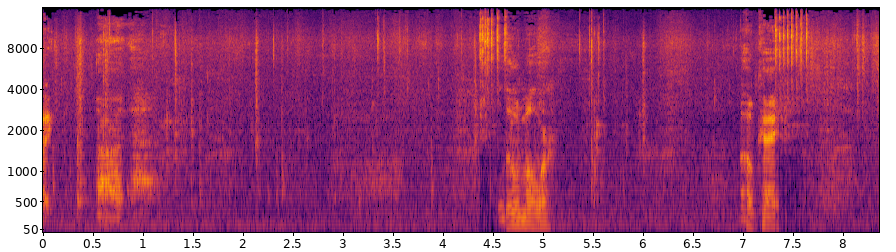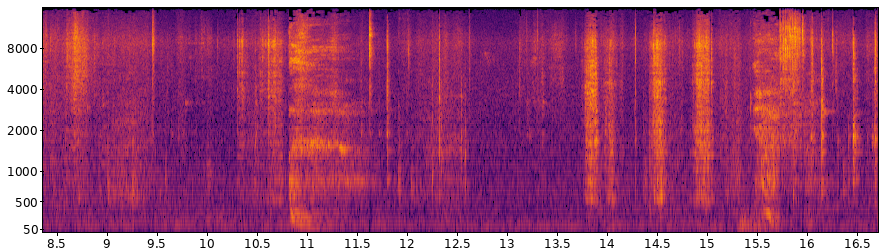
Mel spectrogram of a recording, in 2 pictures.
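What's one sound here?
A ratchet wrench clicks in short bursts.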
